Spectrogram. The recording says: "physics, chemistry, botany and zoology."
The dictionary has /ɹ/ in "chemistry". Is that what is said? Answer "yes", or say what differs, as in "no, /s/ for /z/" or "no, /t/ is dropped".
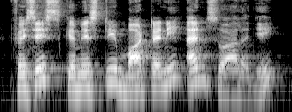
no, /ɹ/ is dropped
